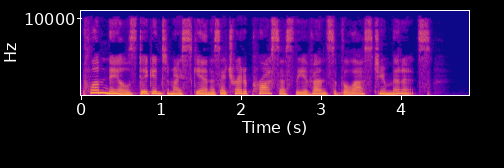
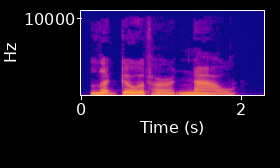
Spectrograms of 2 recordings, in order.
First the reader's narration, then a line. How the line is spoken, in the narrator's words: he says through gritted teeth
